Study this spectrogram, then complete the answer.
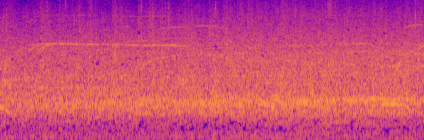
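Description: Sellout ballpark crowd at a Cleveland–Detroit baseball game applauding steadily, a dense, continuous wash of clapping and cheering filling the stadium for the whole stretch, with no distinct voices standing out.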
